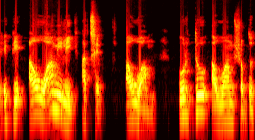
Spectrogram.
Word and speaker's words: আওয়ামী লীগ: আরেকটি হচ্ছে নিষিদ্ধ আওয়ামীলীগ। এখনো পর্যন্ত এই প্রাচীন দলটির উচ্চারণ নামের উচ্চারণ অনেকেই ভুল করে থাকেন। তারা বলেন আওয়ামী লীগ। এর মধ্যে যে একটি আওয়ামী লীগ আছে আওয়াম।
